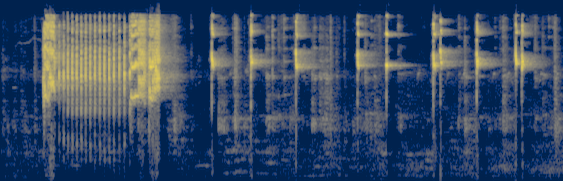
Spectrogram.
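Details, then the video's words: Pet lovebirds, biola green and PB Piet, practise ngekek by listening to each other and a master recording. A long buzzy rattle of fast pulses runs about one and a half seconds, then separate high chirps repeat roughly every half second. "Burung Lovebird biola green vs Lovebird PB Piet❗saling belajar ngekek denger masternya bunyi."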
